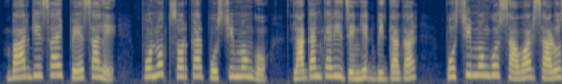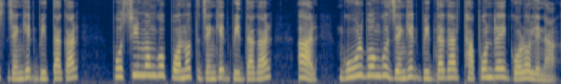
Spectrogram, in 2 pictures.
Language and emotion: Santali, neutral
